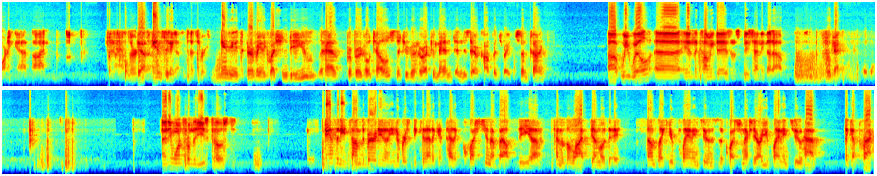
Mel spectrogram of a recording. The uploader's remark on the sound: Medical Innovation Summit Q&A Conference Call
